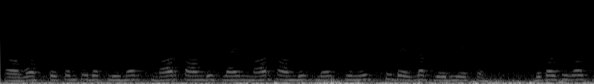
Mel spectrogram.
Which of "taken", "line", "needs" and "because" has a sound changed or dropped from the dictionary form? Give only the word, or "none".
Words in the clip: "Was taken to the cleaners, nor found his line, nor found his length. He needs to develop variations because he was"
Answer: needs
